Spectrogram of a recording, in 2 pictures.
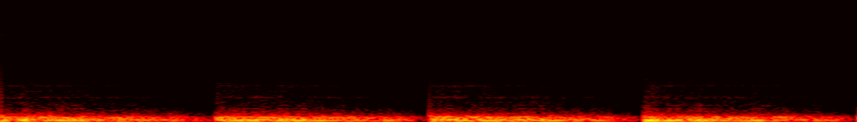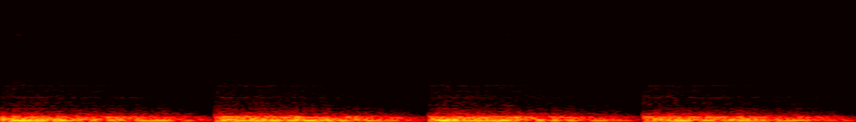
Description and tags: The sound of a giant walking and rumbling the ground. Very short fades at beginning and end make this suitable for continuous looping. Created in Audacity from "Cinematic Deep Rumble" by swiftoid
I'd love to see what you're making.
